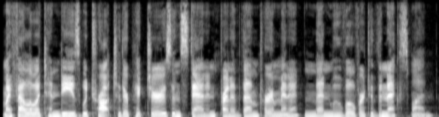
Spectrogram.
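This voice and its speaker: A woman's voice: mid-range voice, monotone, normal speed, pushed and bright, clear, resonant tone, dry recording. A woman reading a first-person short story as scripted narration. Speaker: story reader.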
